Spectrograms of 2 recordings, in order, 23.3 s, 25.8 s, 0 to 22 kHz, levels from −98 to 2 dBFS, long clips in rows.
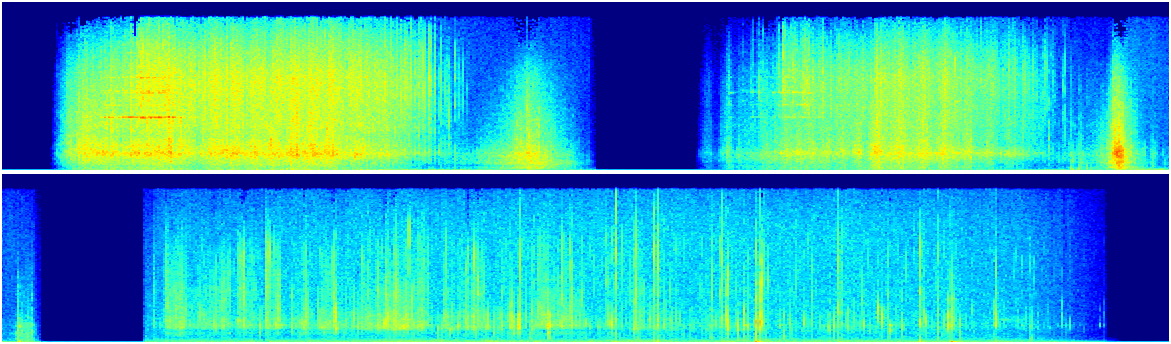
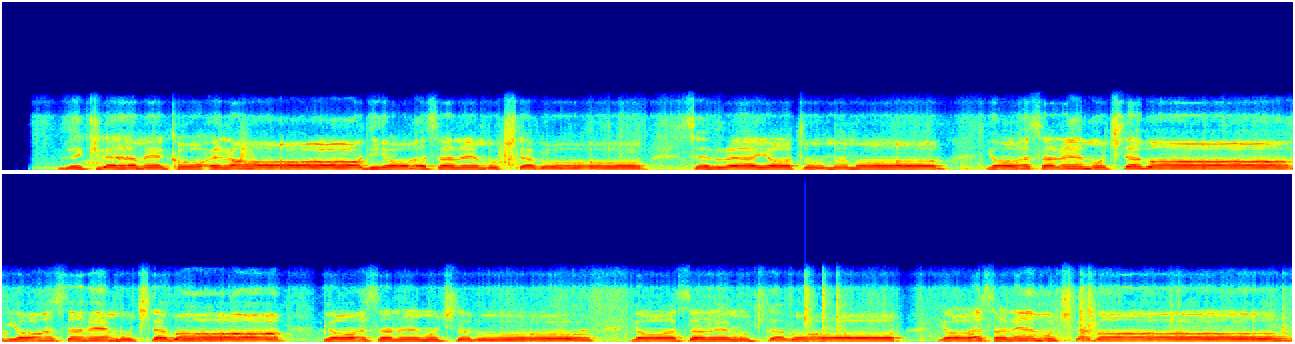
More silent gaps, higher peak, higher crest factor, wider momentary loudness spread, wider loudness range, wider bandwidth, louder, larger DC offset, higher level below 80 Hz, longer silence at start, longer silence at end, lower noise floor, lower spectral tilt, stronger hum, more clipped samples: neither; second, -4 dBFS vs 0 dBFS; first, 24 dB vs 12 dB; first, 22 LU vs 6 LU; first, 17 LU vs 2 LU; first, over 20 kHz vs 9.4 kHz; second, -23 LUFS vs -12 LUFS; neither; about the same, -50 dBFS vs -54 dBFS; about the same, 0.55 s vs 0.55 s; first, 1.35 s vs 0 s; first, under -90 dBFS vs -42 dBFS; second, 1 dB/octave vs -5.5 dB/octave; neither; neither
